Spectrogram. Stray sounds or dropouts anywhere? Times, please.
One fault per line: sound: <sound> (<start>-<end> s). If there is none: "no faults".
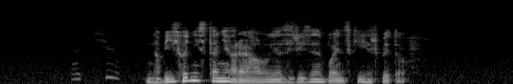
sound: sneeze (0.7-1.2 s)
